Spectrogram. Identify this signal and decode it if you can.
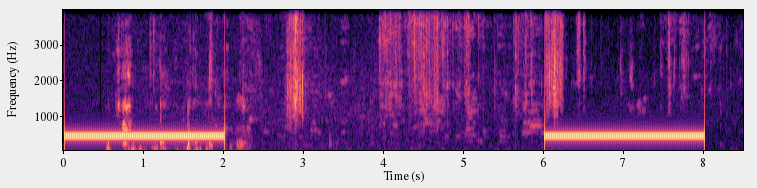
Ringback tone (North America), 440 + 480 Hz.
